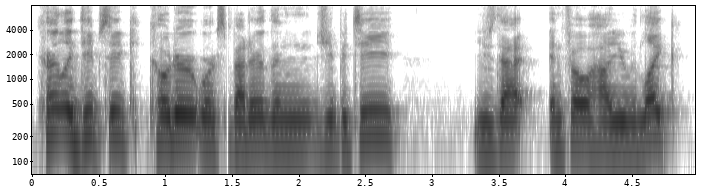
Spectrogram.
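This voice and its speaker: A young streamer answers viewer chat in a casual livestream Q&A, reading each question out before responding. His mellow voice is on the high side, steady in tone and at normal speed, and he's chatty and laid-back with lots of laughs and fillers.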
